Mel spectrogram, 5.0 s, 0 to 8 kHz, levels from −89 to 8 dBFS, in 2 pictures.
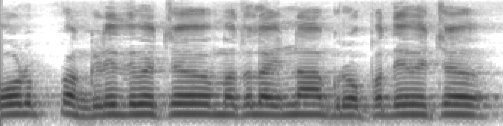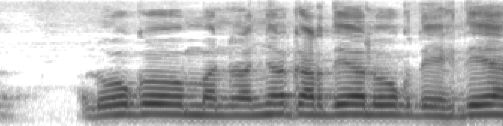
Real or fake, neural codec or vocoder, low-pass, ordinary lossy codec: real; none; none; none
